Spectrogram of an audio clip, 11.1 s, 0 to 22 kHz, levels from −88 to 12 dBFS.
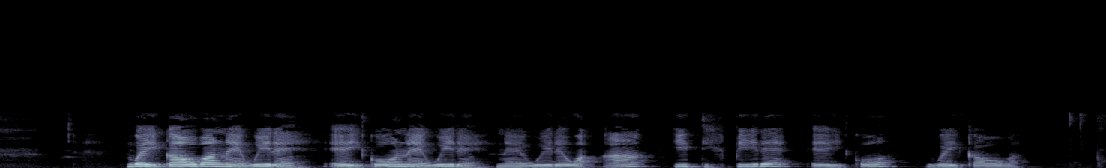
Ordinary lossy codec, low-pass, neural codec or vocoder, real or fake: MP3, 64 kbps; 7.2 kHz; none; real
